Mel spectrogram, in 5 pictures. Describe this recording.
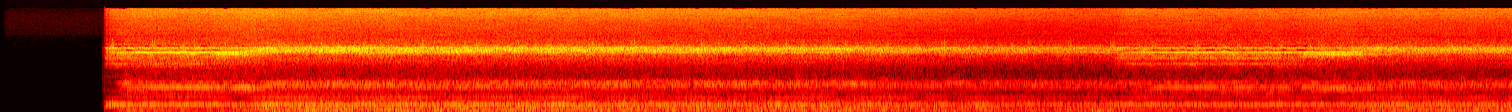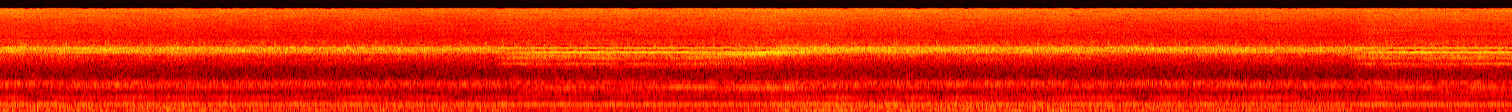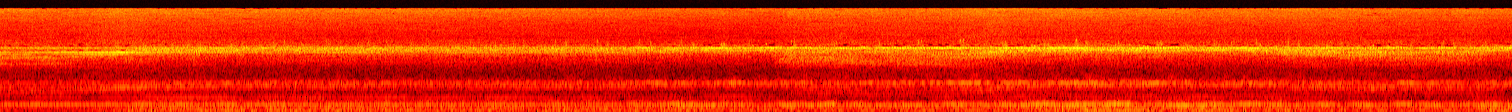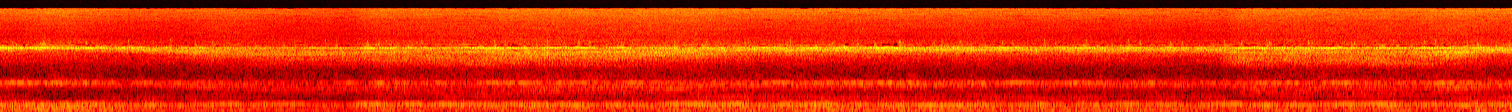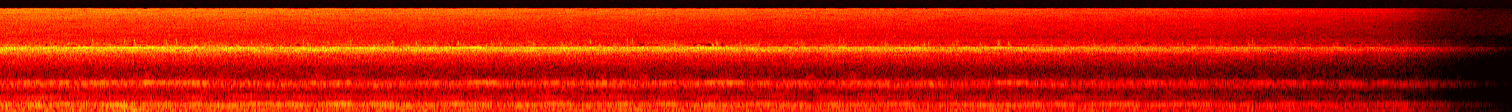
Fubraculator: Another machine used to make transportation pods for the SynGlybits!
